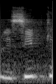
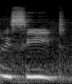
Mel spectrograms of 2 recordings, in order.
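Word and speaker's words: receipt: ठीक है, इसका प साइलेंट होता है।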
